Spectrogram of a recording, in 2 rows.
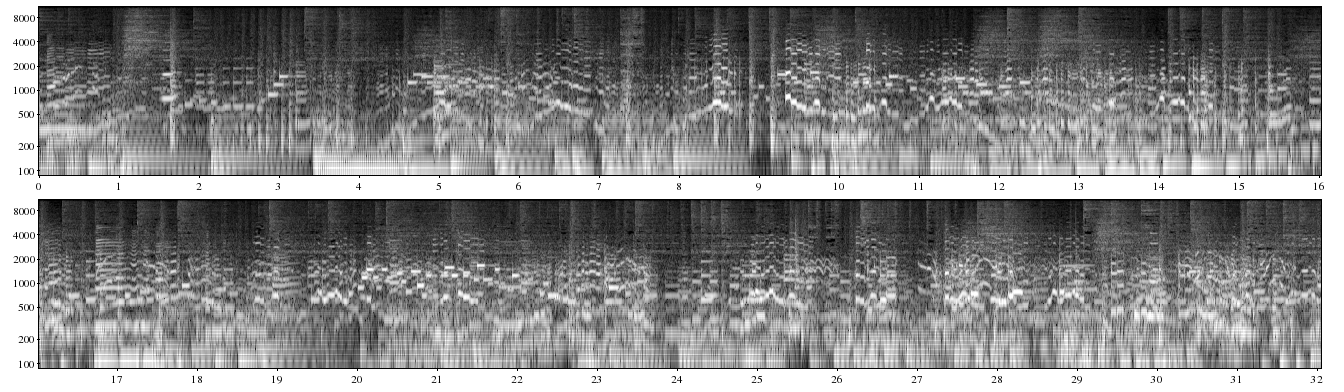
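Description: Jazz recording from 1974 with a drum kit, bass and fast, winding melodic runs over them.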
